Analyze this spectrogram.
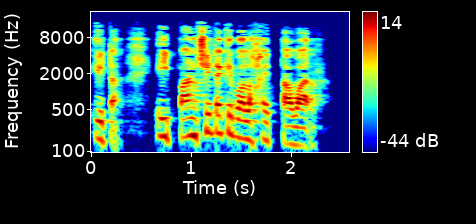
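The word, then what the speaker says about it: tawar: এই পানসেটাকে বলা হয় তাওয়ার, টাওয়ার না কিন্তু আবার, হ্যাঁ সেই টুইন টাওয়ার না, তাওয়ার, তাওয়ার। এই টি কে ওরা উচ্চারণ করে ত, ত তাওয়ার মানে পানসে।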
